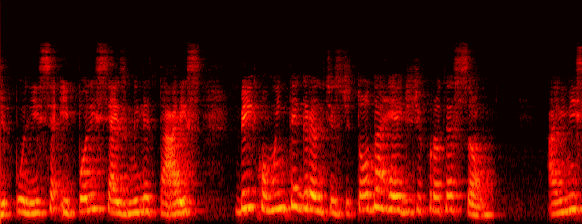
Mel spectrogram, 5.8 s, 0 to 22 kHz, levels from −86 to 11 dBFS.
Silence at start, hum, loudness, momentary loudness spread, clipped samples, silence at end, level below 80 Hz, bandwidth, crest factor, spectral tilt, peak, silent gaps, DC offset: 0 s; none; -32 LUFS; 8 LU; under 0.1%; 0 s; -82 dBFS; 10 kHz; 16 dB; -6 dB/octave; -16 dBFS; none; under 0.1%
